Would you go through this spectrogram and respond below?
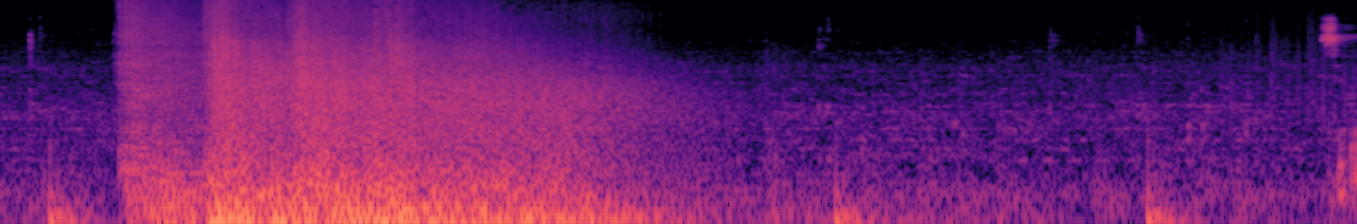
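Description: Heavy gunfire and explosive blasts aimed at a fortress in a video game, a loud booming barrage that rolls on for a few seconds, fades into a long decay, and is then followed by scattered sharp shots.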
